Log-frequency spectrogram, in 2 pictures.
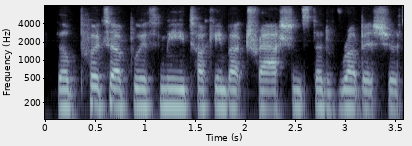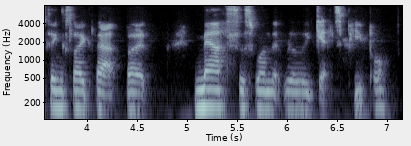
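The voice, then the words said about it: American English accent. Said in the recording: “accent ... she hails from the land of math ... from the United States living in England”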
